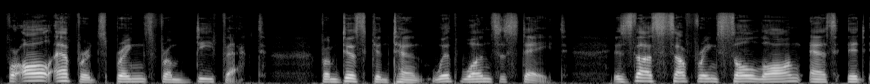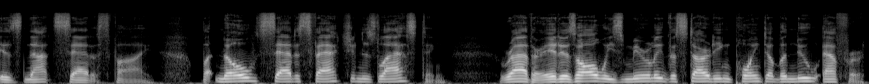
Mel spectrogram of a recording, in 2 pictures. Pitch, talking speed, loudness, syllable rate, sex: 125 Hz, 125 wpm, -18 LUFS, 3.9 syllables/s, male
